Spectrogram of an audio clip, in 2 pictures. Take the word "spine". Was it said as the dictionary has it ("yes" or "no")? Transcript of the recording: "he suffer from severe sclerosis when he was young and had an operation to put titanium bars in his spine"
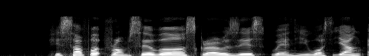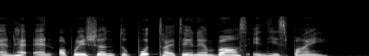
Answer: no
